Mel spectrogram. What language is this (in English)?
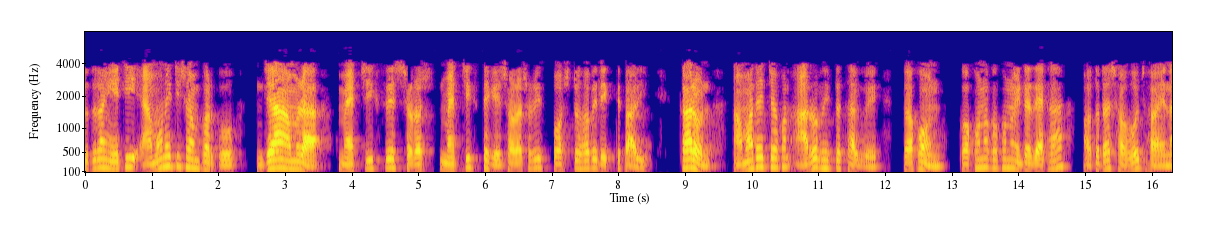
Bangla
